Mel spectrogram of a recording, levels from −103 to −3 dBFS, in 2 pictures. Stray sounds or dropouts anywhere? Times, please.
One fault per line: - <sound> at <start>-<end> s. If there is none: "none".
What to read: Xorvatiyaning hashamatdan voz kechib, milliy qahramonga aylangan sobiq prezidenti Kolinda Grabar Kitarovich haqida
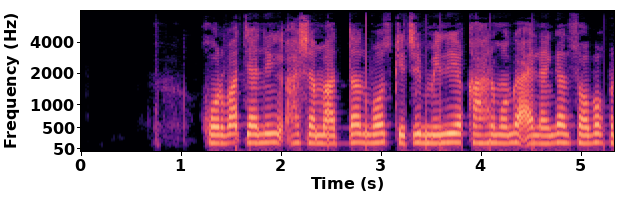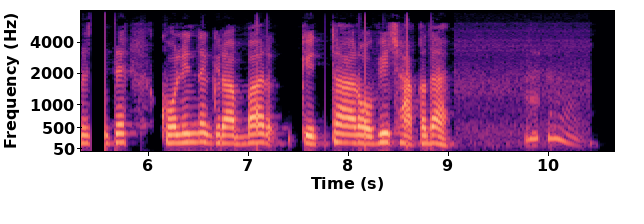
- dropout at 5.4-5.6 s
- throat clearing at 9.8-10.4 s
